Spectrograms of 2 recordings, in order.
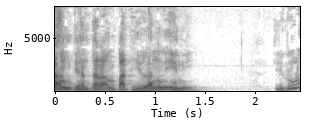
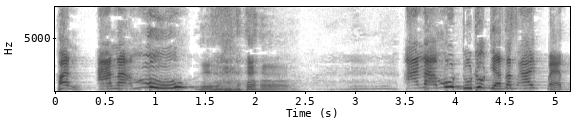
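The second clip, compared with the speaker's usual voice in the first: nagging wife; 8 semitones higher, 4 dB louder than usual. Retold or imitated. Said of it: "ada hari-hari tertentu ketika saya pulang".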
